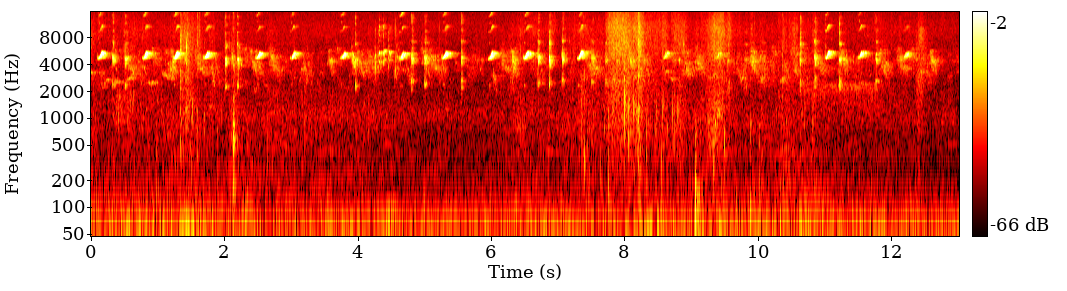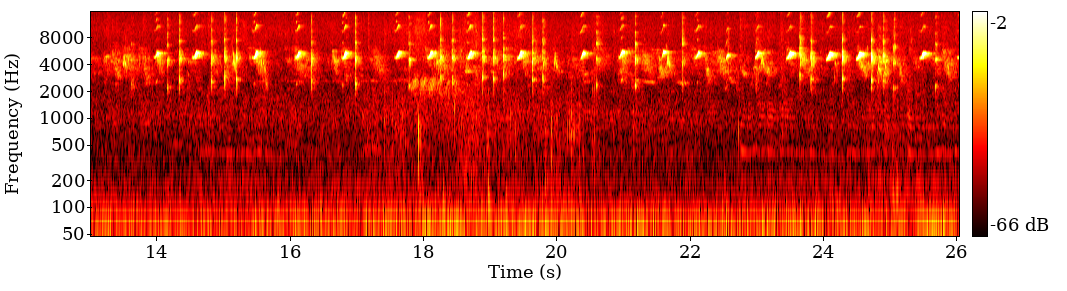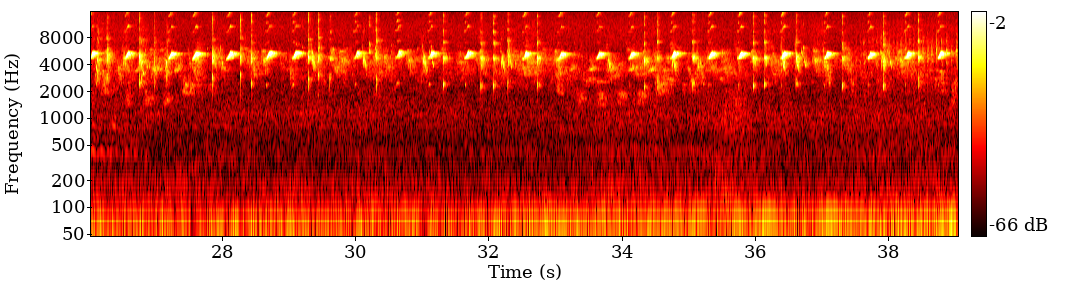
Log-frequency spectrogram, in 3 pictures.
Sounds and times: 0.0s walking around 4.3s
6.4s walking around 11.3s
17.2s walking around 20.9s

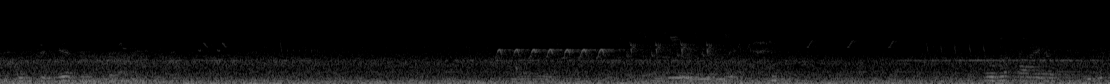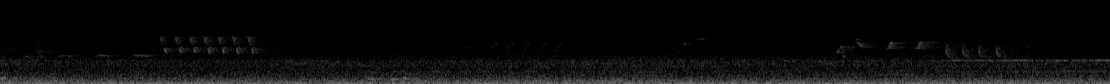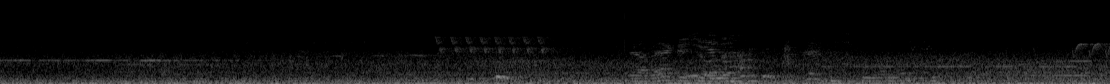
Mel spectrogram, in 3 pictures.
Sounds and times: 0.0s suburb trains arrive and depart 33.3s
28.5s people talking 32.2s
29.6s freight train rushes through 33.3s

